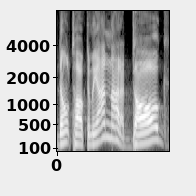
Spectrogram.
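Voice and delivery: hammed-up offended retort; mock indignant protest. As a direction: act out an offended woman snapping back. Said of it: "She could have said".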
